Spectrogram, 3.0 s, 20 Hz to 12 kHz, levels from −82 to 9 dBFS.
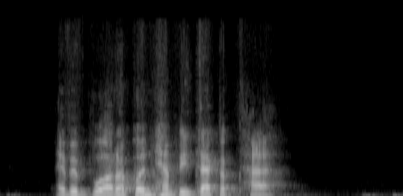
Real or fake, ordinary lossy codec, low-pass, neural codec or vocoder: fake; AAC, 48 kbps; 10.8 kHz; codec, 16 kHz in and 24 kHz out, 0.8 kbps, FocalCodec, streaming, 65536 codes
